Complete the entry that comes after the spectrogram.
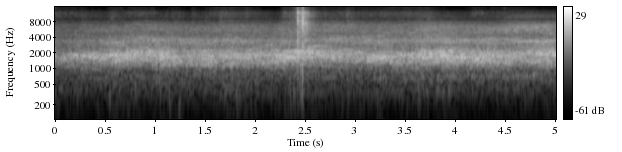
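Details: At castle ruins in Bychawa, Poland, a loud, dense chorus of crows gives harsh caws that overlap into a continuous raucous roar.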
